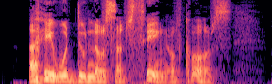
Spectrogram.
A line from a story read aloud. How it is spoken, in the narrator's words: laughed Don Salvara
